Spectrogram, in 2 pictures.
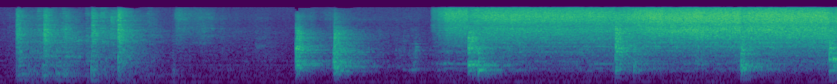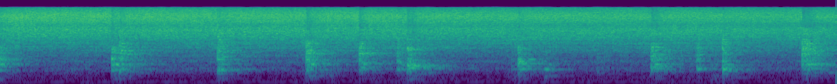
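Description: Chopped onions tipped into hot oil in a stainless steel pot: a few light knocks, then about two seconds in the oil breaks into a steady sizzle as the onions land, with repeated clicks and taps as the container is shaken out over the pot.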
